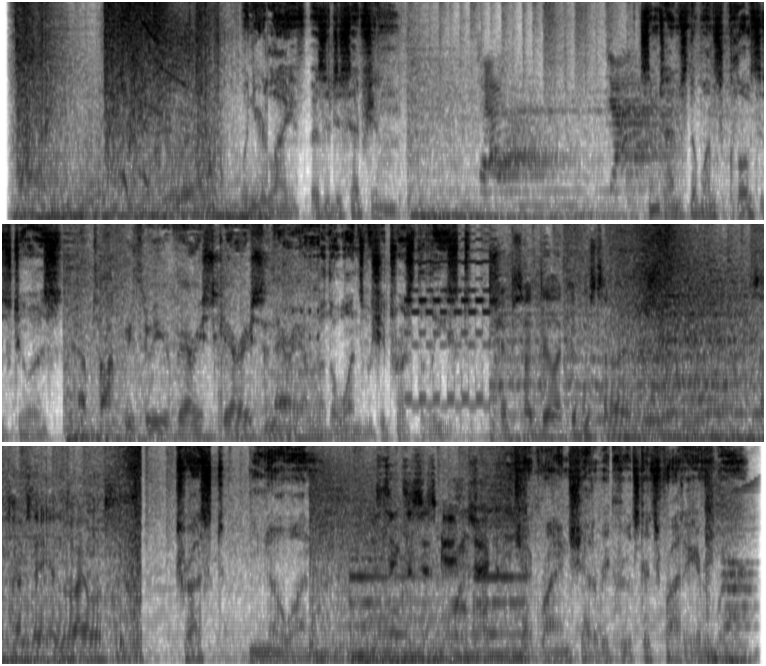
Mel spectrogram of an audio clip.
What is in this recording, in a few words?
Trailer, english american; General public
